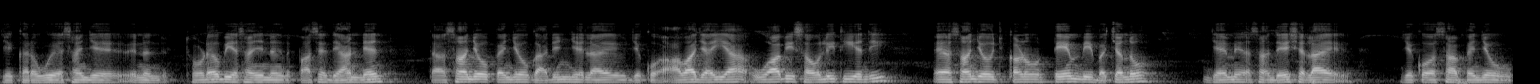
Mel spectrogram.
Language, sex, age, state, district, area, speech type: Sindhi, male, 45-60, Maharashtra, Thane, urban, spontaneous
